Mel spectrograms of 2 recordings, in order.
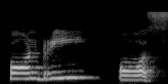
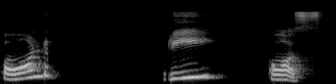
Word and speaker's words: Pondreos: Change करना है, POND, पॉन्ड्रीओस। ठीक है, तो इसको आप सेग्रीगेट कर सकते हो, पॉन्ड री ऑस, पॉन्ड्रियोस।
